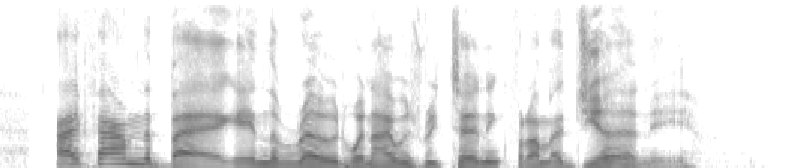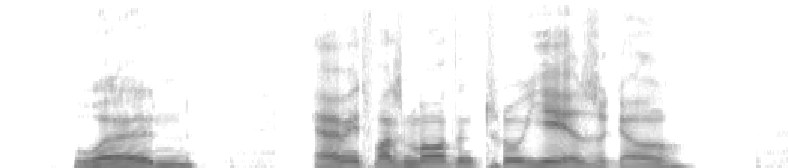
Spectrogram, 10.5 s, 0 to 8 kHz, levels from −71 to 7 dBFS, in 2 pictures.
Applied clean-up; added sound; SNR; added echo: none; none; none; none.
